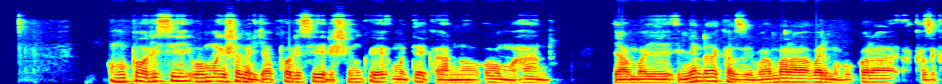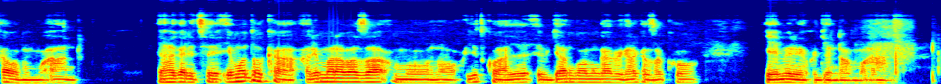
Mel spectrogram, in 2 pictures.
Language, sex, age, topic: Kinyarwanda, male, 25-35, government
